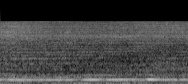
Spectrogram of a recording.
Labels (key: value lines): label: anthrophony, boat engine
recorder: SoundTrap 500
